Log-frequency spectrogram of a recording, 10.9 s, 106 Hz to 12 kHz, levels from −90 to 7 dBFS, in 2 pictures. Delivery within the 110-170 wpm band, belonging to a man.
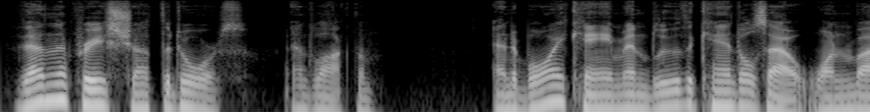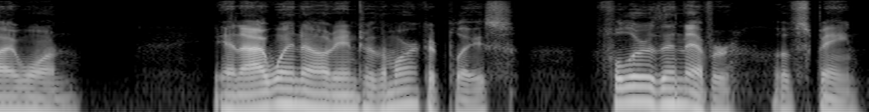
No: average, 190 wpm; male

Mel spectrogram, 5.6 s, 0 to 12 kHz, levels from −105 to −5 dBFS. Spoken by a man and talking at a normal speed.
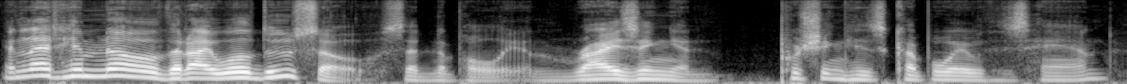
No: male; fast, 215 wpm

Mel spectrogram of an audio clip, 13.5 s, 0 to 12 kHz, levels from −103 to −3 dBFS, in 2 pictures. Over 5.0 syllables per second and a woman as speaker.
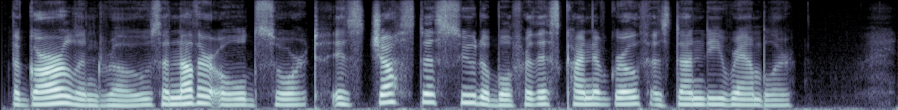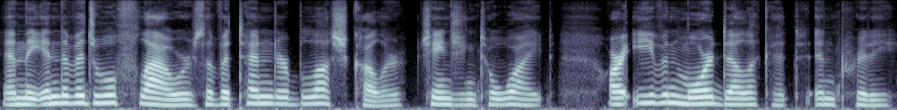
No: 4.9 syllables/s; female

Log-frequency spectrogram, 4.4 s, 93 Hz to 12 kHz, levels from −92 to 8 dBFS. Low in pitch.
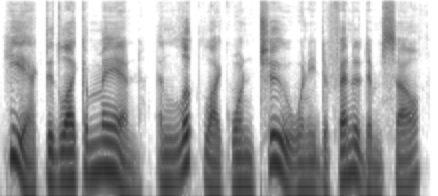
Yes: low, 130 Hz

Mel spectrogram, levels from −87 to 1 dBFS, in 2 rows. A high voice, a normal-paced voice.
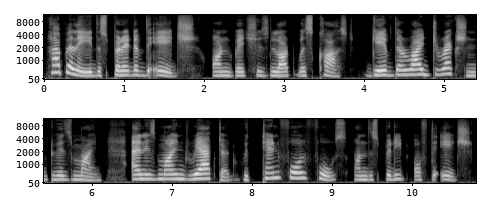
Yes: high, 225 Hz; average, 180 wpm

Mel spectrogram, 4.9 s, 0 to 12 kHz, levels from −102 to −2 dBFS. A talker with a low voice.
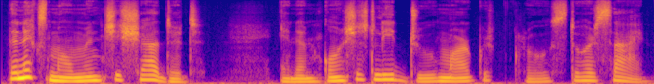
No: medium, 150 Hz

